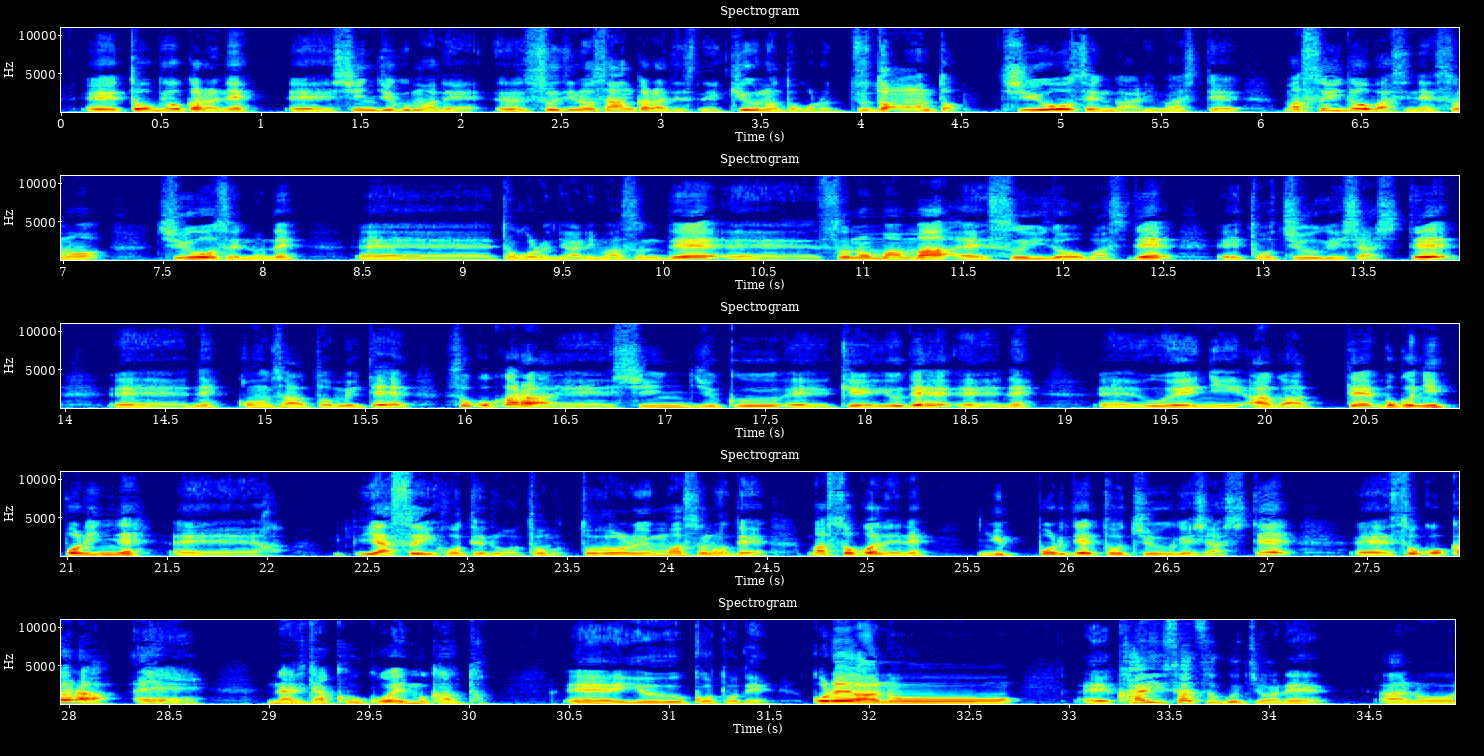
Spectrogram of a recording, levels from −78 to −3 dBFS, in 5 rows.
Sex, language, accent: male, Japanese, native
